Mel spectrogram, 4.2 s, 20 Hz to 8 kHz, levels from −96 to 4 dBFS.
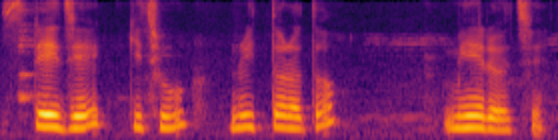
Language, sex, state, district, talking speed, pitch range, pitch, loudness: Bengali, female, Tripura, West Tripura, 70 wpm, 205-225 Hz, 215 Hz, -18 LUFS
